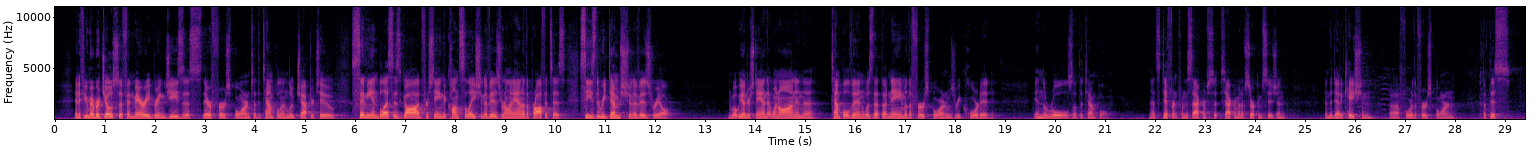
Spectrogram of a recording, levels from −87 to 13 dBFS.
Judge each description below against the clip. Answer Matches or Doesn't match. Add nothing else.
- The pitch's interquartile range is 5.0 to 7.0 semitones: Matches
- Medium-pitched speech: Doesn't match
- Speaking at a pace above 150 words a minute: Matches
